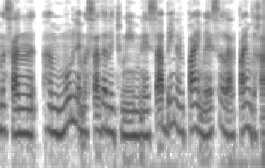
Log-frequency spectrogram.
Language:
Hebrew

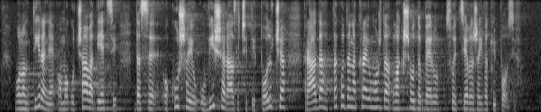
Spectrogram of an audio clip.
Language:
Croatian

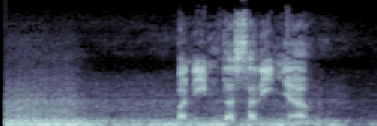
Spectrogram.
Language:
Catalan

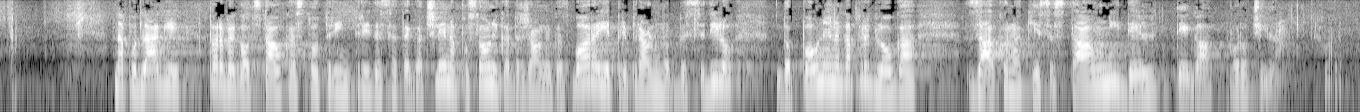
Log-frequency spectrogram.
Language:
Slovenian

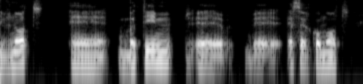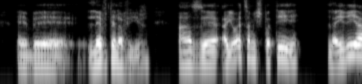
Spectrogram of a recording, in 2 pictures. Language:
Hebrew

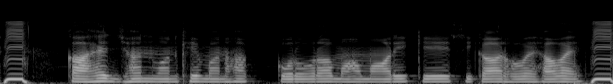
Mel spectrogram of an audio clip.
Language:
Chhattisgarhi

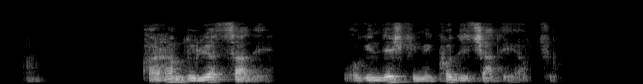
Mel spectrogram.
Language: Laz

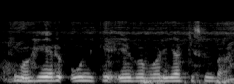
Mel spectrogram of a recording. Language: Bhojpuri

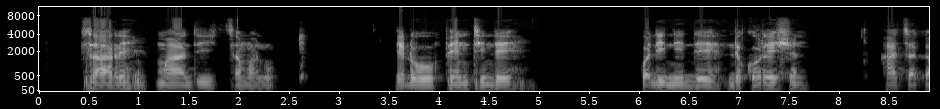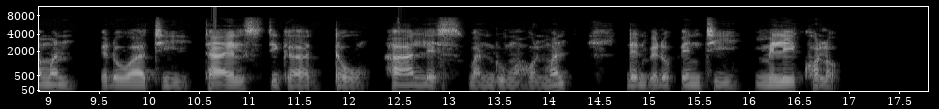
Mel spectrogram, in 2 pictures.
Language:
Fula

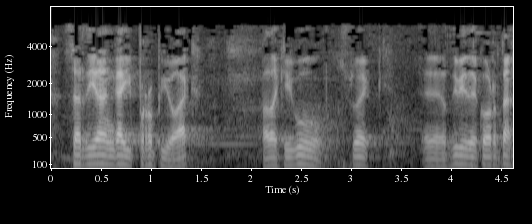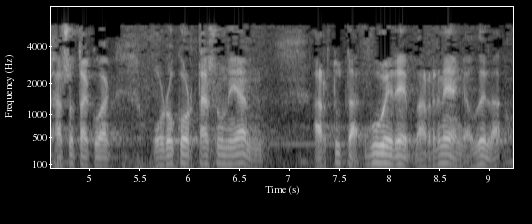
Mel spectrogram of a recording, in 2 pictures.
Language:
Basque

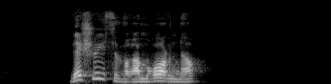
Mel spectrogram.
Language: Kabyle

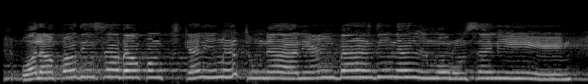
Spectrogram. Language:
Arabic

